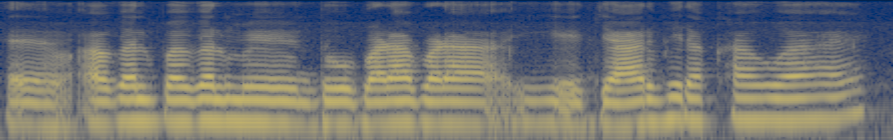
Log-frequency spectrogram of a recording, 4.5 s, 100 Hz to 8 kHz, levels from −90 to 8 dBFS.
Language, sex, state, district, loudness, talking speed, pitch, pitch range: Hindi, female, Jharkhand, Palamu, -17 LUFS, 175 wpm, 175 Hz, 165-185 Hz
